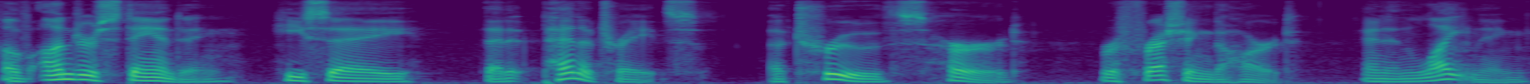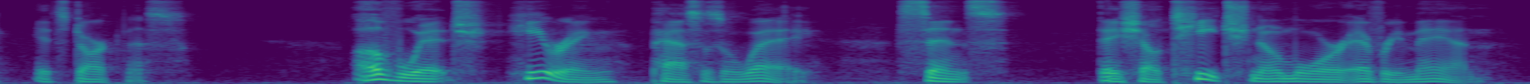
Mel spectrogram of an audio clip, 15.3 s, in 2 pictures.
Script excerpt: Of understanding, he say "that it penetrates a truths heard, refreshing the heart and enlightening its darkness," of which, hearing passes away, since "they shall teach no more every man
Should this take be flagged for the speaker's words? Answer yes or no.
no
